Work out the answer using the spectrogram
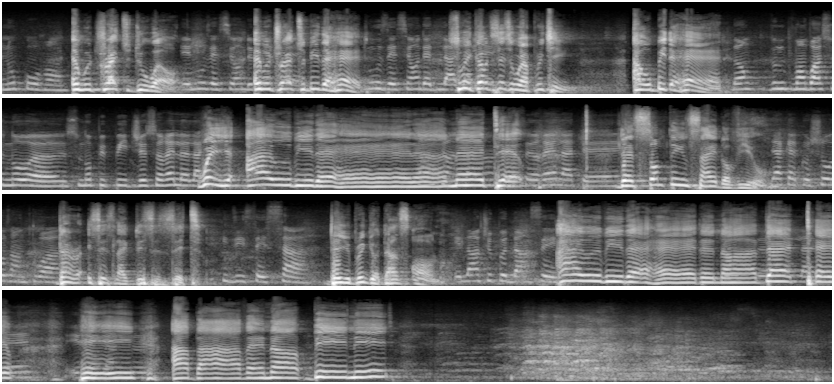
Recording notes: Preached during FCIM_Workers_Conference_2022 Day 1.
